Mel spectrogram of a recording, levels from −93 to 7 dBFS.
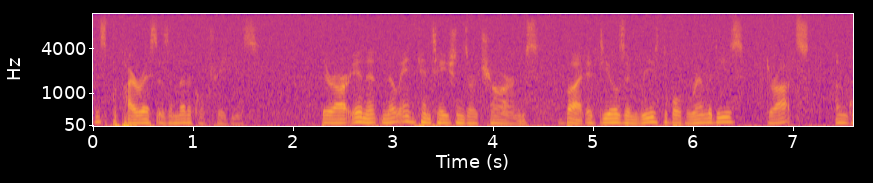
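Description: Low bit depth with dither runs through the whole of this speech clip, from start to finish. The signal has been reduced to about 5 bits, with dither noise added before each sample was rounded. That turns the coarse rounding error into a steady, even hiss rather than gritty distortion. Because so few levels remain, the hiss is heavy, sitting roughly 10 dB below the speech. It stays constant under every part of the recording, including pauses.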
